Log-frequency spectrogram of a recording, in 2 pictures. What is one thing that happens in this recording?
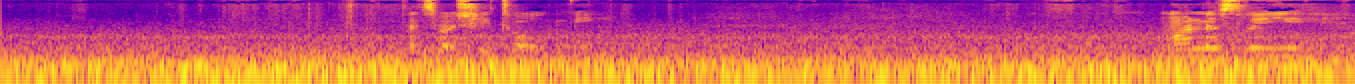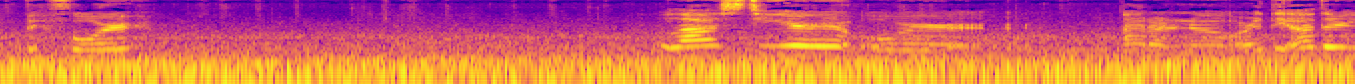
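A car engine and tyres rumble steadily on the road.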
